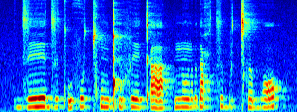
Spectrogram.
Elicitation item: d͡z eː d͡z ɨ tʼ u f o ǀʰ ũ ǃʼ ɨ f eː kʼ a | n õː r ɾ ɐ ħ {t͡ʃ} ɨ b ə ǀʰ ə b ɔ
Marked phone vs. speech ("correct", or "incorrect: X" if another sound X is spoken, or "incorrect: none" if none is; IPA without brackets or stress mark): incorrect: t͡s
